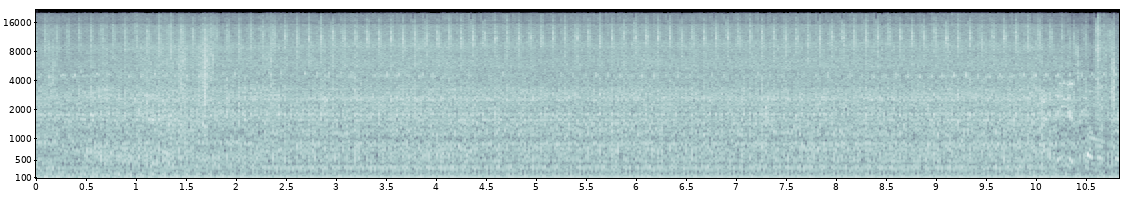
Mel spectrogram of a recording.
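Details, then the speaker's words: Infiniti G35 on first start after a new test pipe install: a loud steady idle with raspy puffing over the exhaust beat, an exhaust leak on one side, suspected at the flex joint but not confirmed. "that exhaust leak is still there it's yeah much louder"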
